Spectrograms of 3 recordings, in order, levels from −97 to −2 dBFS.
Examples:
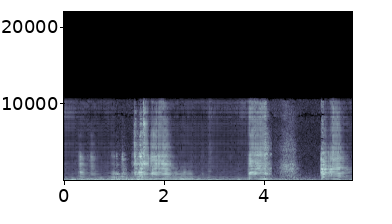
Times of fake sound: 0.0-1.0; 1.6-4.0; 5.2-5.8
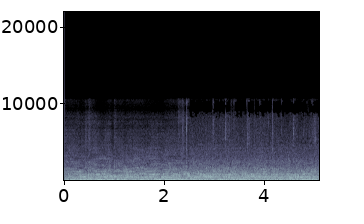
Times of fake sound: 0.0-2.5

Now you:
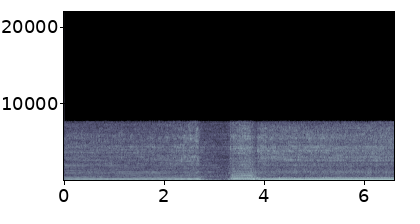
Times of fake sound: none

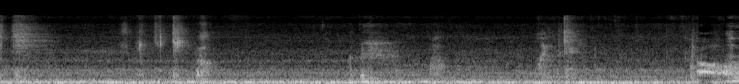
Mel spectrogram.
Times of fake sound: 1.1-2.5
